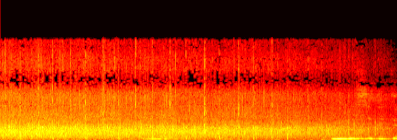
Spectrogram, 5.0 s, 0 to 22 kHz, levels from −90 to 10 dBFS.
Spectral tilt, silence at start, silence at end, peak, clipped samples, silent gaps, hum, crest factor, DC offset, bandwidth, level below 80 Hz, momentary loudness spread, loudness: -2 dB/octave; 0 s; 0 s; 0 dBFS; under 0.1%; none; none; 12 dB; under 0.1%; 16.5 kHz; -44 dBFS; 7 LU; -12 LUFS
